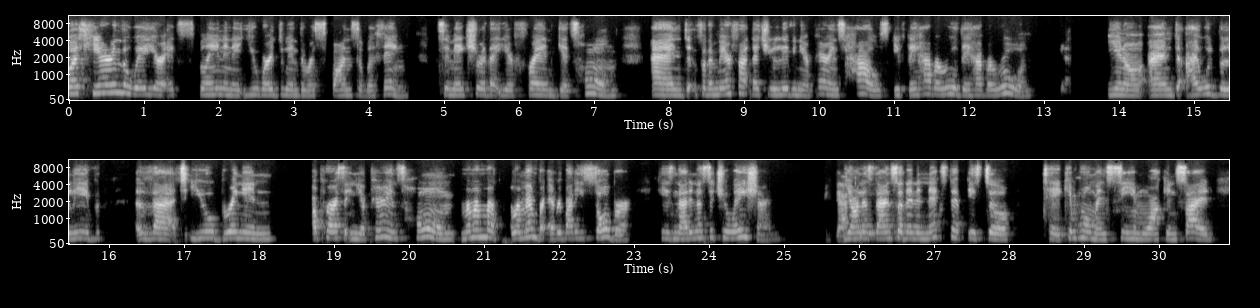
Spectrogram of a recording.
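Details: Adult woman speaking; normal speech.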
